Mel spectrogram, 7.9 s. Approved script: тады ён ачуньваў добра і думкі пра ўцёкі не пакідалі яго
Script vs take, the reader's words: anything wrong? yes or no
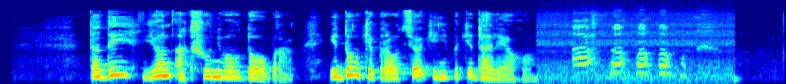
no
